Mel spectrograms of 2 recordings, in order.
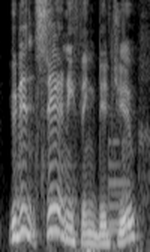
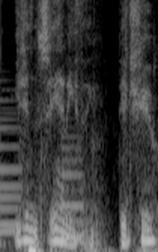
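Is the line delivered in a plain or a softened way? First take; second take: plain; softened. First: The line is said in a plain, ordinary way. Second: The line is said in a soft, gentle way. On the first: "instead of saying" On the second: "I'd sort of soften my words and go"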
